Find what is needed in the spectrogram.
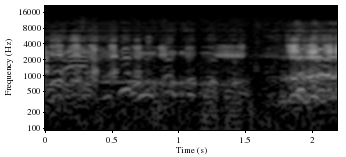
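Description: Cartoon characters laughing on a TV soundtrack, a run of quick bleating 'ha-ha' pulses, heard through a phone's microphone; the laughter breaks off for a moment near the end and picks up again.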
